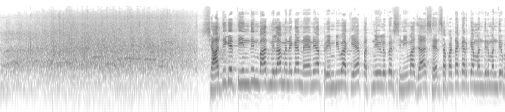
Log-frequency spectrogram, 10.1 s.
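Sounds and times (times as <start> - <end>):
crowd clapping: 0.0 - 4.0
speech: 4.1 - 10.1.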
